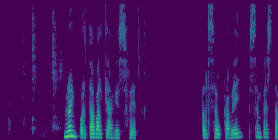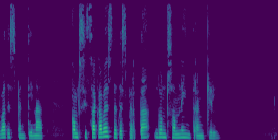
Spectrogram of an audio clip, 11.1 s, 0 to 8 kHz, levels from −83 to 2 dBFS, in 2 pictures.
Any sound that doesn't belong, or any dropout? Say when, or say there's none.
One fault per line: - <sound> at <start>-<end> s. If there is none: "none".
none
